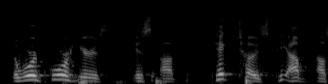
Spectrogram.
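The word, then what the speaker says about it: ptochos: The word poor here is pictos. I'll spell it for you.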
